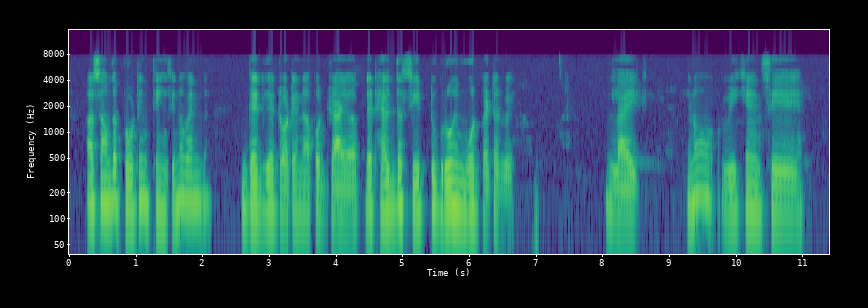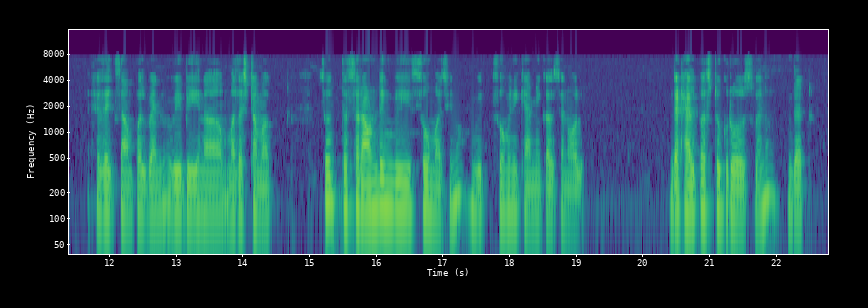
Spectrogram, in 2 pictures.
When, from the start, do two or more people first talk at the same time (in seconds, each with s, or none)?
none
